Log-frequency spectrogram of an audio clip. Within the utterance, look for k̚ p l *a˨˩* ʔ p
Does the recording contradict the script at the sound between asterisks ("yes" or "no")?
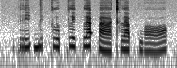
yes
